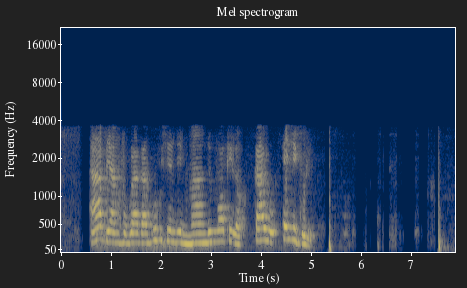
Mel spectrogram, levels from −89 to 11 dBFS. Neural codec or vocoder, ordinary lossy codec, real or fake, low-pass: codec, 16 kHz in and 24 kHz out, 2.2 kbps, FireRedTTS-2 codec; AAC, 24 kbps; fake; 3.6 kHz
